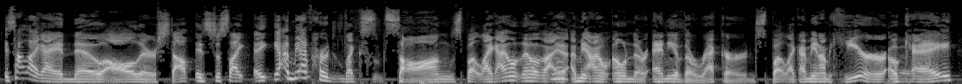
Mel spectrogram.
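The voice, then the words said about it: Impression of an insecure young woman. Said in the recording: “the girl who ... can give a good impression of”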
